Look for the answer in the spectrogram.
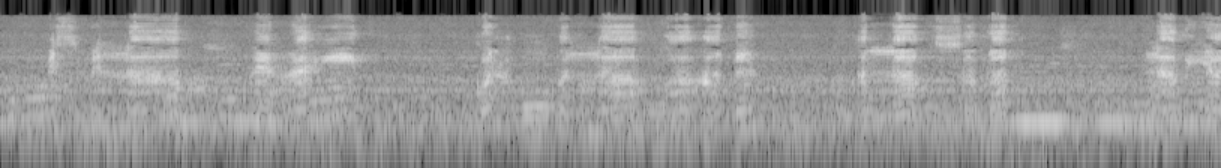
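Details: A parrot talks in bursts of squeaky, nasal, speech-like syllables, reciting Surah Al-Ikhlas; a faint hiss of room noise sits behind it.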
